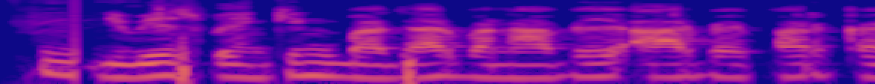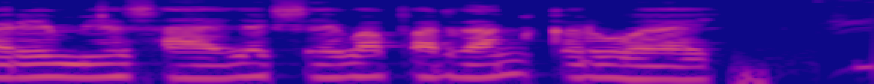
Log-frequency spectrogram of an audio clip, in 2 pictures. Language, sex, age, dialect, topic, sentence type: Magahi, male, 18-24, Southern, banking, statement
